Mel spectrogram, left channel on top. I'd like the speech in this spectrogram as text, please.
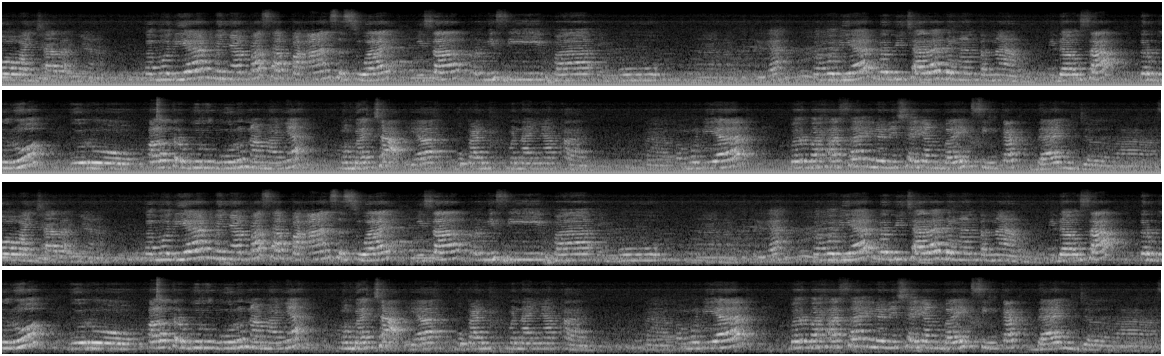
Kemudian menyapa sapaan sesuai, misal permisi Pak, Ibu, nah gitu ya. Kemudian berbicara dengan tenang, tidak usah terburu-buru. Kalau terburu-buru namanya membaca ya, bukan menanyakan. Nah, kemudian berbahasa Indonesia yang baik, singkat, dan jelas.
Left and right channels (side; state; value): left; noise; hum, 6 dB below the sound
